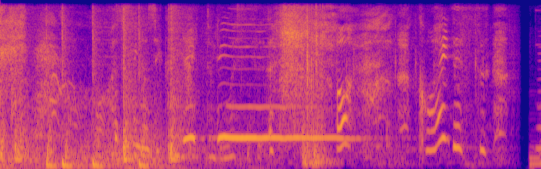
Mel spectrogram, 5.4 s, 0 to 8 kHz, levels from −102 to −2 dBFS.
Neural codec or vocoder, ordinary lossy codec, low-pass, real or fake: none; none; 7.2 kHz; real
